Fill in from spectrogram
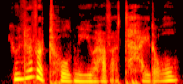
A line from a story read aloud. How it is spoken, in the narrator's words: he hisses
